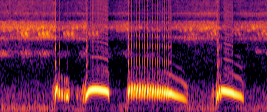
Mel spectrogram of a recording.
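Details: Spotted dove cooing a clean, clear phrase: a short soft note, then a pair of hollow, mellow coos, the longer one gently falling at its end, followed by a final drawn-out coo.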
